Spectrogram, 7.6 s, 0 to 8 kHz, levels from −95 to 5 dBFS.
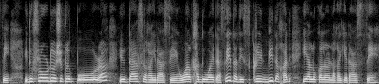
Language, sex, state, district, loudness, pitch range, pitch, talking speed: Nagamese, female, Nagaland, Dimapur, -12 LUFS, 195-265 Hz, 230 Hz, 180 wpm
